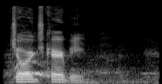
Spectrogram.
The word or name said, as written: George Kirby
